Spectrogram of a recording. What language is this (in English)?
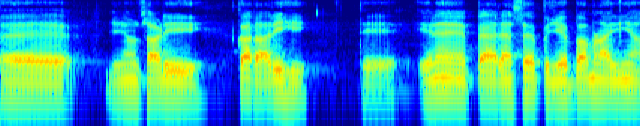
Dogri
